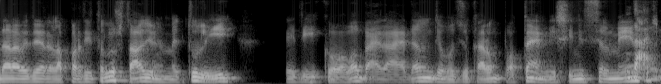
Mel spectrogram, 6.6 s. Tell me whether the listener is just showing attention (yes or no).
yes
